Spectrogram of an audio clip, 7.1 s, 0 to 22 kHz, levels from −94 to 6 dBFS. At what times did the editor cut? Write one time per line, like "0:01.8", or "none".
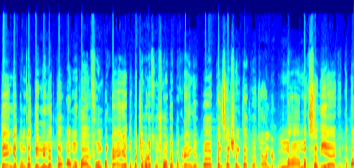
0:01.3
0:04.0
0:05.5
